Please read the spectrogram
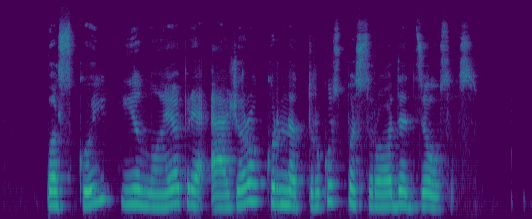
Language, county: Lithuanian, Kaunas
